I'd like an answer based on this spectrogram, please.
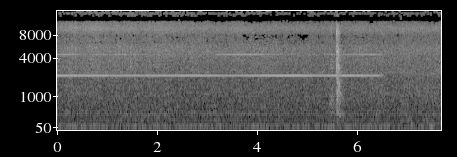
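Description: Steady low machinery hum aboard the steamship Neuchâtel, with a thin high whine that stops about six and a half seconds in and a single sharp click a little before that.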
